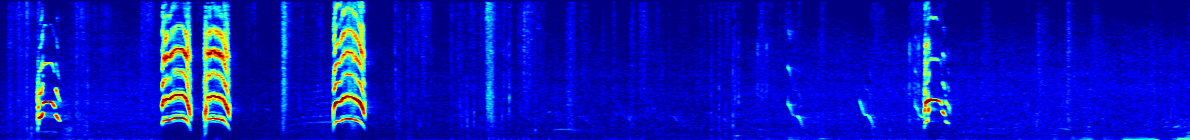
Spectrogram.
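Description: A rose-ringed parakeet gives five harsh, grating screeches, some doubled, spaced unevenly over twelve seconds. Faint chirps sound in between, and a person speaks briefly at the end.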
